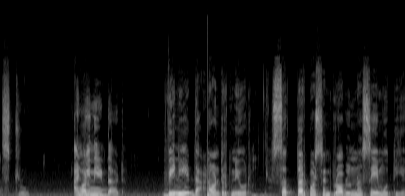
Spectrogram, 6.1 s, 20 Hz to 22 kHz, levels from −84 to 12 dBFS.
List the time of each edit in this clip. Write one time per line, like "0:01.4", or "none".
0:03.1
